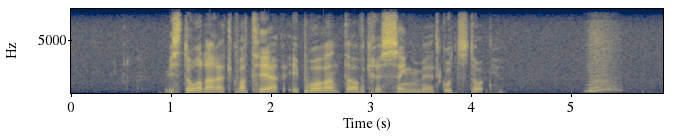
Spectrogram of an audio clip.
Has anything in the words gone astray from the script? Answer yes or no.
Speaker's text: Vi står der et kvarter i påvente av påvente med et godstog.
yes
